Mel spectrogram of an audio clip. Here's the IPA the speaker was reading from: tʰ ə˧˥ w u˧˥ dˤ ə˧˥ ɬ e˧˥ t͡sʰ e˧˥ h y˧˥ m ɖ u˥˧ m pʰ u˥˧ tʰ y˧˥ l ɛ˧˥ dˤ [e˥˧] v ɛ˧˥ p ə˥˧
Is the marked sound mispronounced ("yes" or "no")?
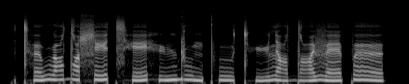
yes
